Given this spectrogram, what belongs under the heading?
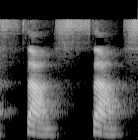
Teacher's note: ఇది సా, దంతాలకి స, స తగలాలి. సకారం. సో దంత సకారం.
